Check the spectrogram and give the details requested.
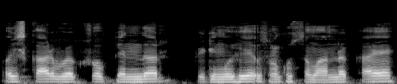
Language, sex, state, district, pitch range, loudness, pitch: Hindi, male, Uttar Pradesh, Saharanpur, 120-130 Hz, -14 LUFS, 125 Hz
